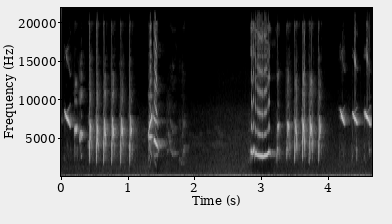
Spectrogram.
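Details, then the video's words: Orange-headed thrush singing persistently. Fast series of high stuttering notes alternate with slurred whistles, including a loud wavering whistle midway, over a strong steady low hum. "ANIS MERAH Mau Nyaut Gacor"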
